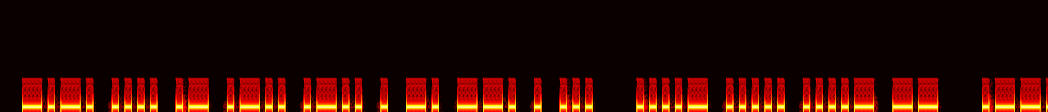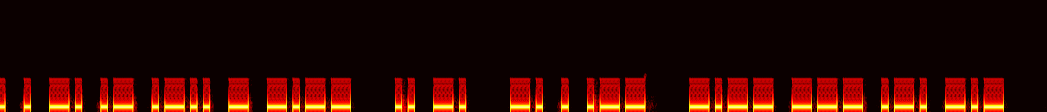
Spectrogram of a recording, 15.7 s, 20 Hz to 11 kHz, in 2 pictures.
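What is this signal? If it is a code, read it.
Morse code, heard as a keyed tone, about 25 wpm, 550 Hz. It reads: CHALLENGES 454M PENALTY IN NEW YORK
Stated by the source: Morse code news headlines at 25, opening with vvv.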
